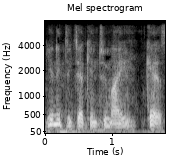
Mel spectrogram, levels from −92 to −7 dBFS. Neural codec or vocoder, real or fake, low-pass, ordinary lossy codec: codec, 16 kHz, 4.8 kbps, FACodec; fake; 7.2 kHz; MP3, 48 kbps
